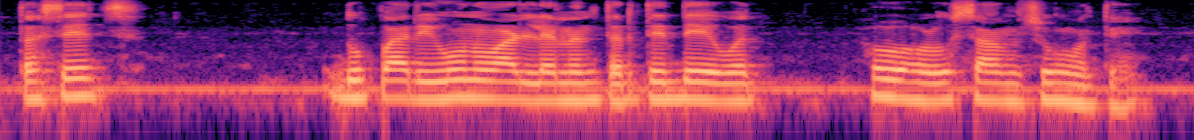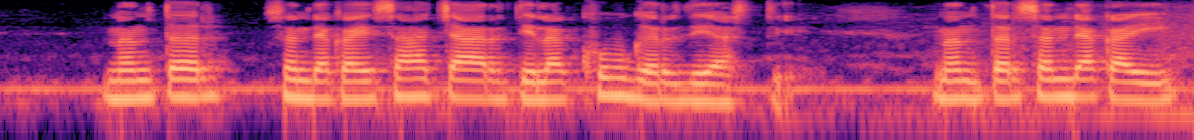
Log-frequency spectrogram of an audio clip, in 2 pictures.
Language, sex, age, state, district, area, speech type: Marathi, male, 18-30, Maharashtra, Osmanabad, rural, spontaneous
